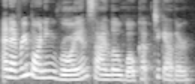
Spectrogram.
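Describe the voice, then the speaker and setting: Lively Canadian woman reading a children's book. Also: mid-range voice, fast talker, creaky. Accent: Canadian English. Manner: expressive storytime reading, bright and cheery. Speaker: children's librarian. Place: small indoor library room.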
